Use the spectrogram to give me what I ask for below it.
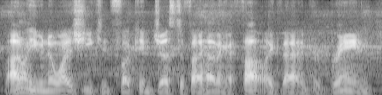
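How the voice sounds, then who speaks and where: A man's voice: low-pitched, quick pace, fairly bright tone, faint music behind, rough recording. A man delivering a heated, rambling, profanity-filled monologue straight to camera as a vlogger.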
